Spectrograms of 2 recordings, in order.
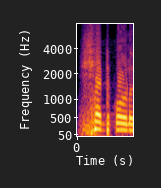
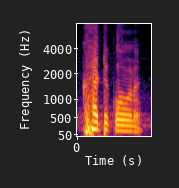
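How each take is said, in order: First: The word begins with a 'sh' sound. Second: The word begins with a 'kh' sound. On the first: "तो षट नहीं कहते" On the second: "लोक में भी शखसर कहते हैं, खटकोण कहते हैं"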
